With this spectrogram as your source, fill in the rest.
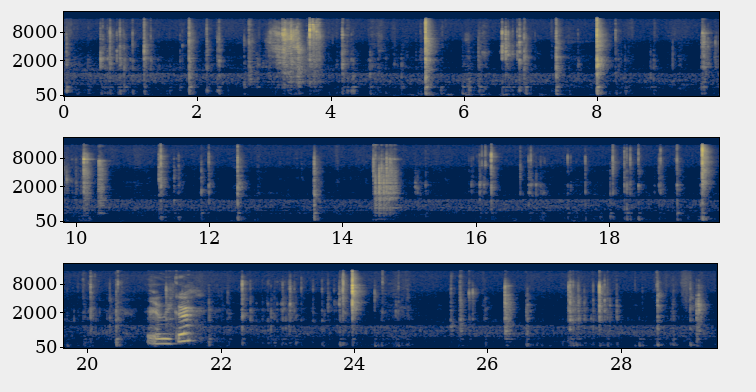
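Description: Small plastic bricks click and snap together under fingers.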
